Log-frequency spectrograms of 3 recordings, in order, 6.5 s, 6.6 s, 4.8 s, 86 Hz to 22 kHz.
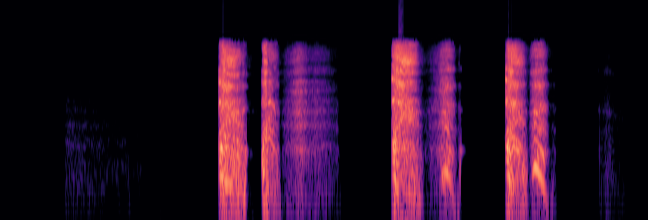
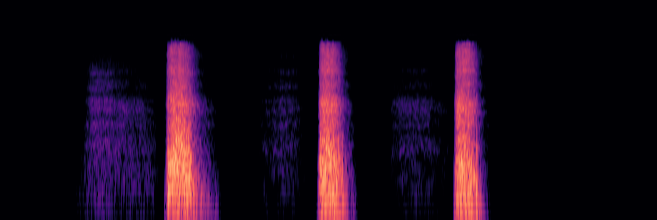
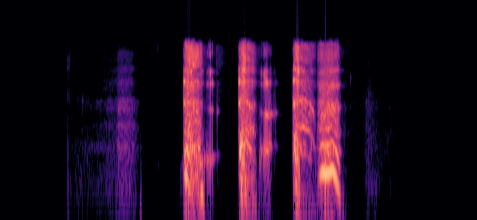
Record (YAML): cough_length: 6.5 s
cough_amplitude: 32768
cough_signal_mean_std_ratio: 0.34
exhalation_length: 6.6 s
exhalation_amplitude: 32768
exhalation_signal_mean_std_ratio: 0.28
three_cough_length: 4.8 s
three_cough_amplitude: 32768
three_cough_signal_mean_std_ratio: 0.34
survey_phase: alpha (2021-03-01 to 2021-08-12)
age: 18-44
gender: Male
wearing_mask: 'No'
symptom_none: true
smoker_status: Never smoked
respiratory_condition_asthma: false
respiratory_condition_other: false
recruitment_source: REACT
submission_delay: 2 days
covid_test_result: Negative
covid_test_method: RT-qPCR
